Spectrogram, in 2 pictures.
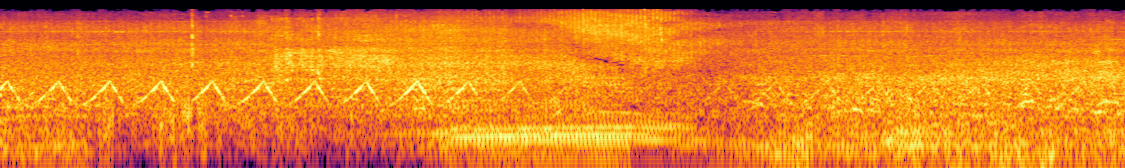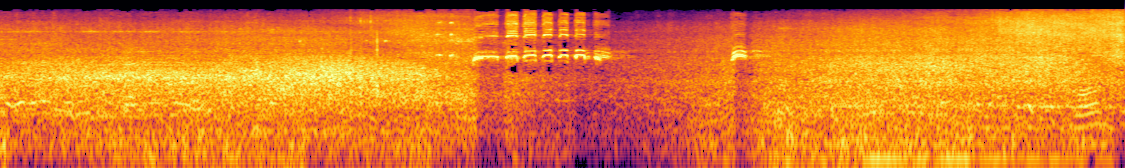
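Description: A siren sweeping quickly up and down, two or three sweeps a second, for the first few seconds, then the steady noise of a motorcade of cars and motorcycles passing along the road.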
